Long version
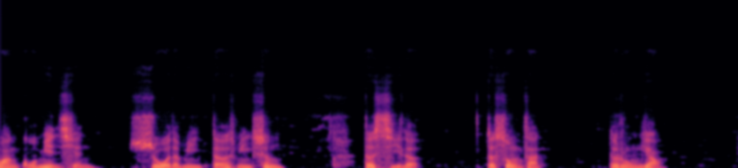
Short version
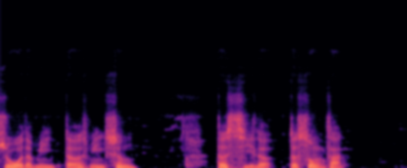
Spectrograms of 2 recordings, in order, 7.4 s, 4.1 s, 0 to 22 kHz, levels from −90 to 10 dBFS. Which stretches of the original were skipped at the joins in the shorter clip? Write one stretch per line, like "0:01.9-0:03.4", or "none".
0:04.3-0:04.8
